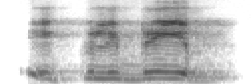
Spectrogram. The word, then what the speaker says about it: equilibrium: see is equilibrium so u i is pronounced as w i equal equilibrium and then it means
